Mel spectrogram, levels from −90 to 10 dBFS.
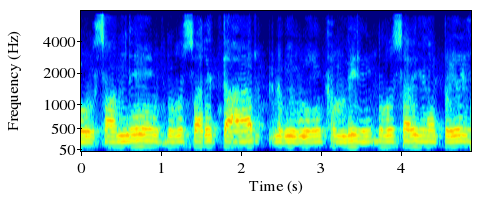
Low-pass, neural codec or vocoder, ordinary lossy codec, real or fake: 7.2 kHz; codec, 16 kHz, 2 kbps, FreqCodec, smaller model; none; fake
